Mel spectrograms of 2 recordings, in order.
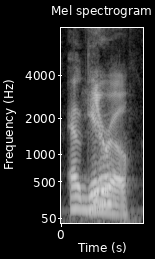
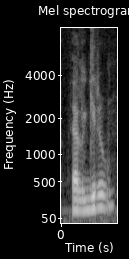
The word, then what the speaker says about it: El Giro: It's EL and then it's GIRO. So, El Hero. El Giro.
